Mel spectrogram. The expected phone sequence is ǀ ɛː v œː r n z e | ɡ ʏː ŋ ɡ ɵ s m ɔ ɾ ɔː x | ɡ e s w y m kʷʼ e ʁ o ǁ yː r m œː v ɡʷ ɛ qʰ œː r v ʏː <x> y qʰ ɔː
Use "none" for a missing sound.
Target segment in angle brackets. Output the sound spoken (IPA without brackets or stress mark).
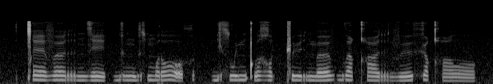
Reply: x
